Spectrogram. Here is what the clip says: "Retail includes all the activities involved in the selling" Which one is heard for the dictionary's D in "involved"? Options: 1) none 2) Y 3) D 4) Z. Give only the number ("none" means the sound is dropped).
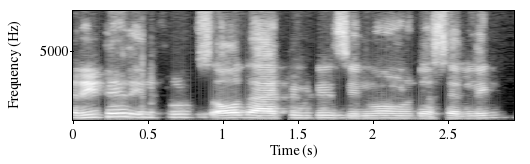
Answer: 1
